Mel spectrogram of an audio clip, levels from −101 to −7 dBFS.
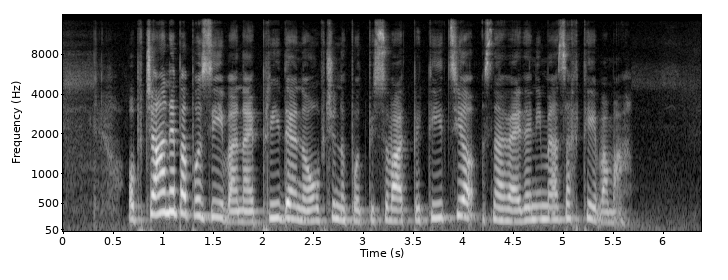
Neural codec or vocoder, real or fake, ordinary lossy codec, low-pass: none; real; none; 14.4 kHz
